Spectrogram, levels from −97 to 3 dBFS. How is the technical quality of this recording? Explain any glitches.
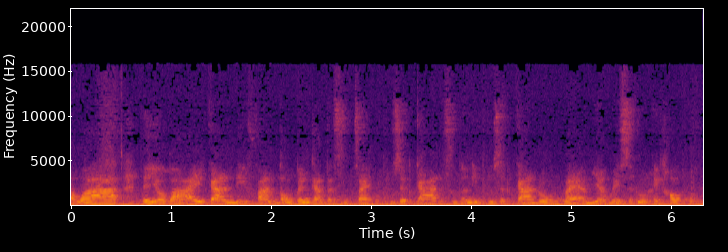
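The technical quality of the recording is sound, with no glitches to explain.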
